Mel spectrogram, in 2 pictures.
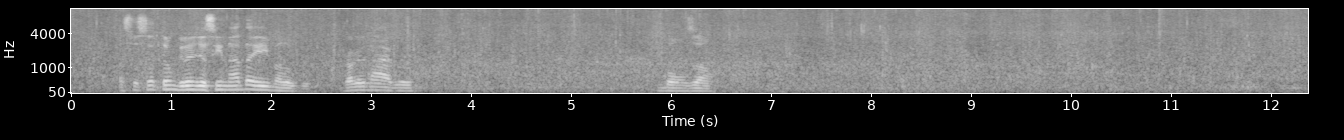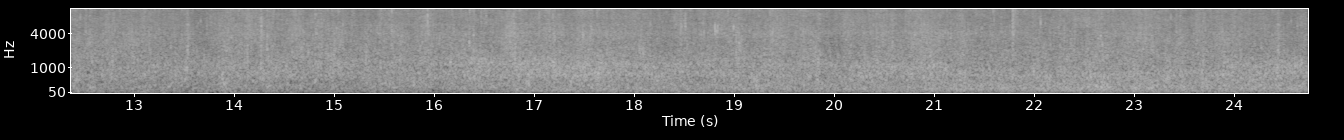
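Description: Waves and wind rush steadily around a sailing boat.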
